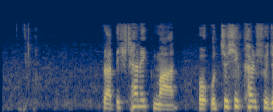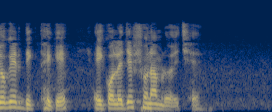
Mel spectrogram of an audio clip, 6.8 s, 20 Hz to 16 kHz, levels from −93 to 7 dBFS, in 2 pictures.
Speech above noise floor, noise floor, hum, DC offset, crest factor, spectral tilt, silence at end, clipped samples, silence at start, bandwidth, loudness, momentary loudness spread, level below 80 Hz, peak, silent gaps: 40 dB; -57 dBFS; none; under 0.1%; 18 dB; -6 dB/octave; 0.9 s; under 0.1%; 1.3 s; 7.6 kHz; -17 LUFS; 10 LU; -56 dBFS; -2 dBFS; none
